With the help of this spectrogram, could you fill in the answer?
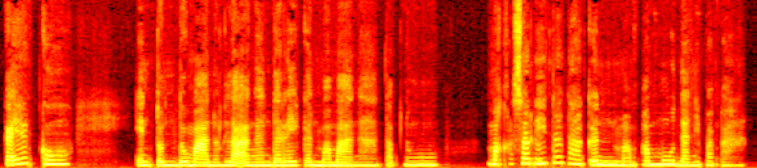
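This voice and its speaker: A woman's voice: on the high side, unhurried, darkish tone, no echo. A young woman with a Filipino accent acting a hesitant, earnest daughter who is considering marriage in a radio drama.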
